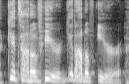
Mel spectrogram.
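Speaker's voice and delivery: high-pitched acted shooing away; dismissive order. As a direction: imitate a fed-up woman throwing someone out. Acted woman ordering man away.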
